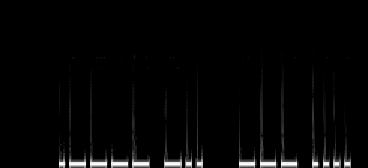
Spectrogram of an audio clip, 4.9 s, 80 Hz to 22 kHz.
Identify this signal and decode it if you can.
Morse code, heard as a keyed tone, about 17 wpm, 700 Hz. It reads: 1D OH
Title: Field Day Exchanges - 17wpm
